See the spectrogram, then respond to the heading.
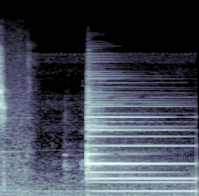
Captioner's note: bell ringing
